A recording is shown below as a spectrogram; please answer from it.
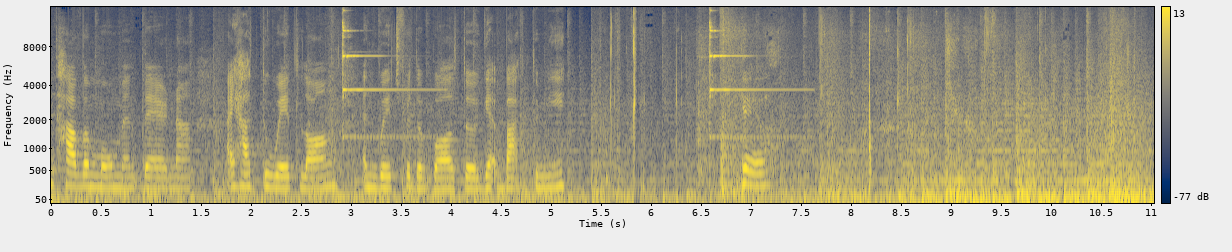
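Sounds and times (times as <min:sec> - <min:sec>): background music with low beat: 0:02.2 - 0:11.0.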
